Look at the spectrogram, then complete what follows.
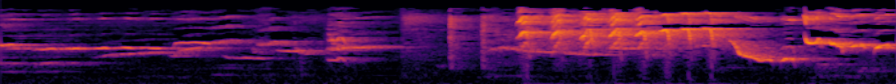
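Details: Ketrekan from a white-rumped shama, used to get other shamas singing: clear whistled notes at steady pitch, a short lull, then a loud burst of rapid clicking rattles and a high descending whistle.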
